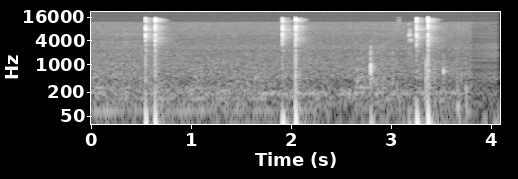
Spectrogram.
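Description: A few faint computer mouse clicks, some in quick pairs, spread over a few seconds as user-menu toggles are switched.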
